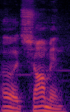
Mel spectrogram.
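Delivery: ordinary delivery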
